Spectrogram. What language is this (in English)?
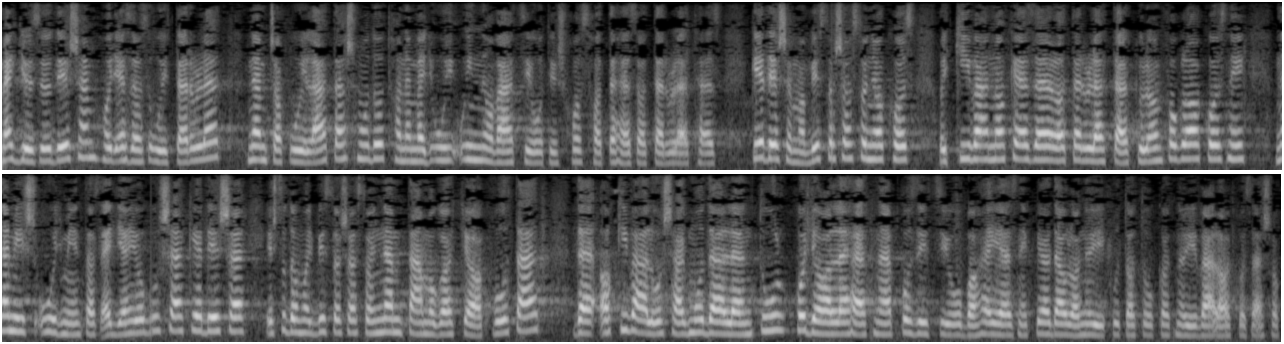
Hungarian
